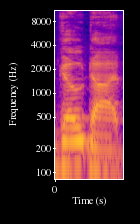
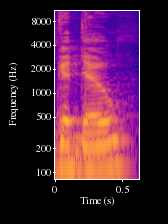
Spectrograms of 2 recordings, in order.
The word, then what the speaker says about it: Godot: I would call it Godot, but evidently it's pronounced Godot.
